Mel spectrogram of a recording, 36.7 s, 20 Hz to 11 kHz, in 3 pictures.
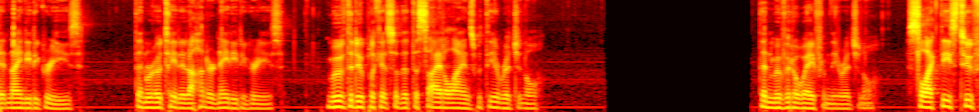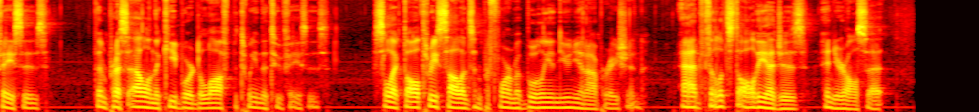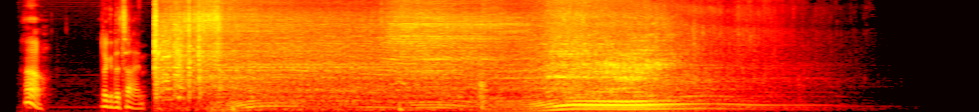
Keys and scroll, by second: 2.2 r, 6.9 g, 7.4 v, 15.5 l, 19.7 q.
